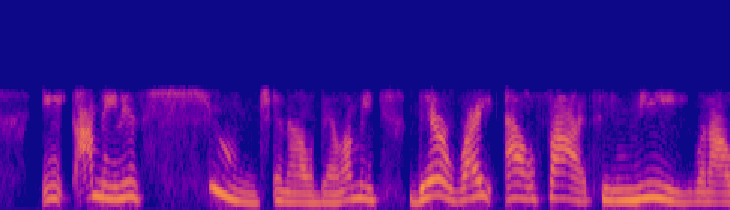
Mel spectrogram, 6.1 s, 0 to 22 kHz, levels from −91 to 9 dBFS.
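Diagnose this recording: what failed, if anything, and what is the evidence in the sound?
Codec stage: tandem speech coding. Throughout, the speech sounds rough, muffled and warbly, with nothing above 3.8 kHz. The roughness points to two narrowband speech coders in a row, probably AMR-NB at each end of a G.711 link. The second coder re-encodes the first coder's damaged output, so their errors stack.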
